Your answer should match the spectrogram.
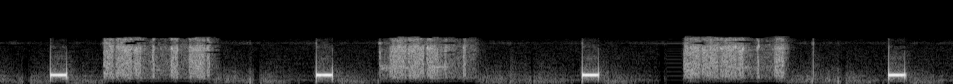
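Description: Short electronic beeps repeat about every three seconds, each followed by a harsh burst of radio static or data noise, alternating in a steady cycle with no voices.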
